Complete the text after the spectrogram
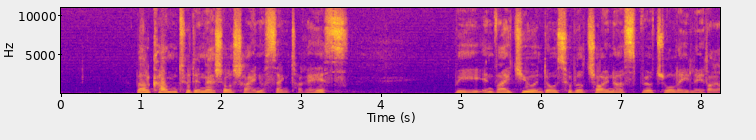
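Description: An elderly man chants through a microphone.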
